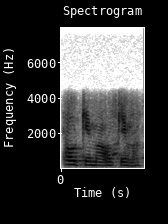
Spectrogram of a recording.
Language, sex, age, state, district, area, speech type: Tamil, male, 18-30, Tamil Nadu, Dharmapuri, rural, conversation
